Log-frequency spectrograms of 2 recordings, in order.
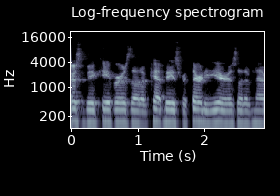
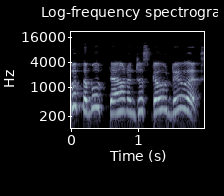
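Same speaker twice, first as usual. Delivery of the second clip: put-on broad Minnesota accent, pitched very high; 11 semitones higher than usual. Retelling what a guy at the bee club said, in Neil's big Minnesota accent. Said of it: "in his big Minnesota accent".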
